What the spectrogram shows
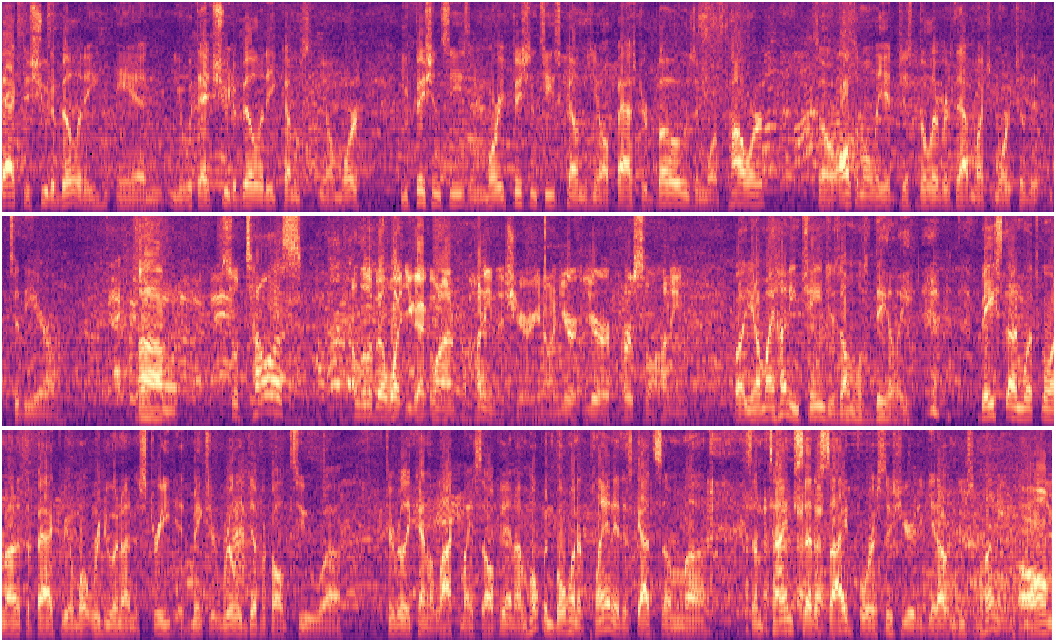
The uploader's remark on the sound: joins us LIVE from the Woods N Water Outdoor Weekend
